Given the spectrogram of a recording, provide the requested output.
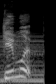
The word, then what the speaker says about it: Gimlet: This is a jar of Gimlet peanut butter, a brand primarily noted for arguments about how to pronounce it. According to manufacturer, it rhymes with Himlet.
